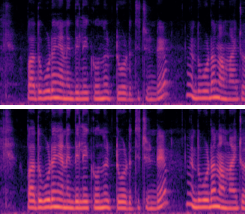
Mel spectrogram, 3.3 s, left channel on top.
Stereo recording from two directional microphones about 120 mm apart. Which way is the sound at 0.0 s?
20° right (ahead or behind).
